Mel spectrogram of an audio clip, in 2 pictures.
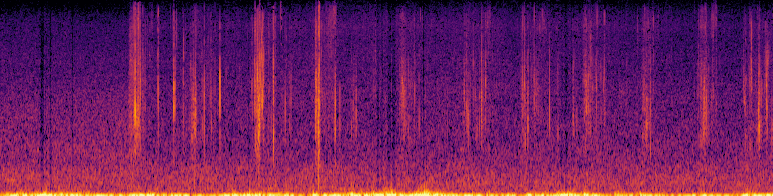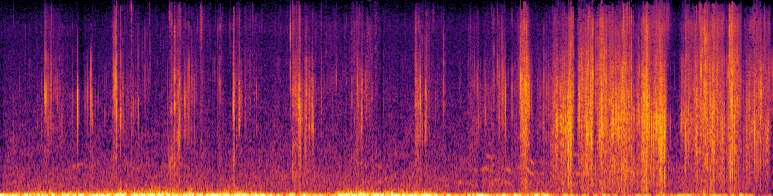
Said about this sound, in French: Marche le long de la rivière.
